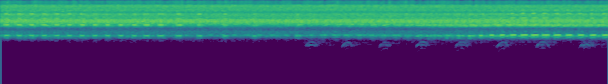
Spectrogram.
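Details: Cicadas droning on a summer evening in a Japanese cedar forest, a continuous high shimmering buzz. About halfway through, soft lower notes begin to repeat roughly three times a second beneath the chorus.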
